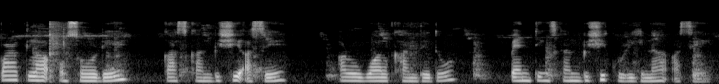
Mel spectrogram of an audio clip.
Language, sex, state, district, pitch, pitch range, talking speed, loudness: Nagamese, female, Nagaland, Dimapur, 170 Hz, 160-180 Hz, 165 wpm, -19 LUFS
